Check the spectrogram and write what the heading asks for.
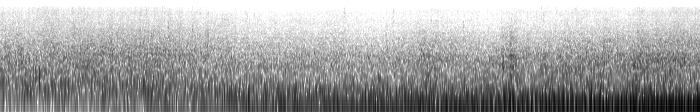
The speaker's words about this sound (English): Close your eyes and imagine you are cold and sitting in the back of a boat. The sky is cloudy and many airplanes are flying overhead. The water from the chilly ocean is splashing into your boat as you look ahead to see a beach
